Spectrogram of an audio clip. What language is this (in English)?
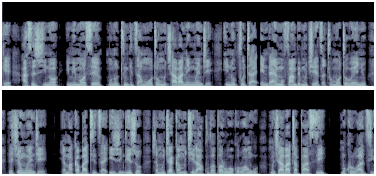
Shona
